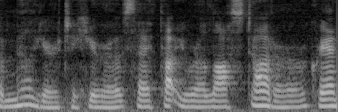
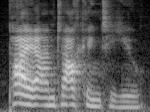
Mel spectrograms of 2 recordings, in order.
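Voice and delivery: much louder, sharp demand; angry demand; 3 semitones higher, 13 dB louder than usual. A narrator's reading. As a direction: make the ship answer you now. Angry owner demands an answer.

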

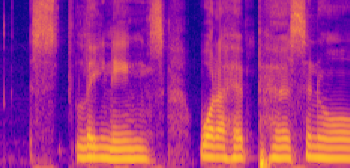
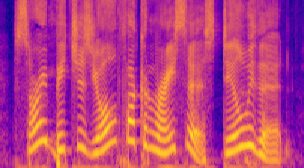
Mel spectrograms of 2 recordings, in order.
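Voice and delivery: defiant call-out; 7 semitones higher than usual. Retold or imitated. Voicing a defiant confrontation.

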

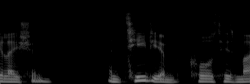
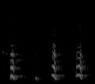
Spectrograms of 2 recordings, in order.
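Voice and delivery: high breathy giggle; 6 dB quieter than usual. Real, not acted. Laughs at own performance.

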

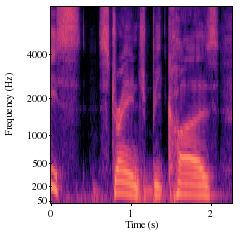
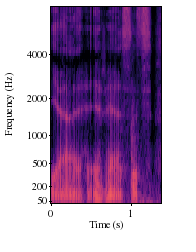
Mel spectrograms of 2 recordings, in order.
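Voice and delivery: quiet whispered agreement; a breathy hush to the director; hushed reply; 9 semitones lower, 13 dB quieter than usual. Retold or imitated. Whispering back to the funeral director, hushed.

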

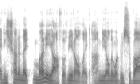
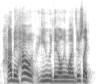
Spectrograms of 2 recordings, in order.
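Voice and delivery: raised-pitch disbelieving accusation; imitating an incredulous accuser; incredulous challenge; 7 semitones higher, 4 dB louder than usual. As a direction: question them in mock disbelief. Acts out suspicious people's challenge.

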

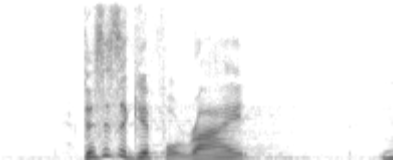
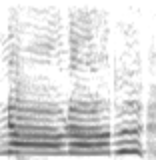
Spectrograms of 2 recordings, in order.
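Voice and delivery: high, loud cry of no, no; pleading shout to stop the kid; mock alarm; 4 dB louder than usual. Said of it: "And we're all like".

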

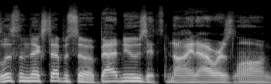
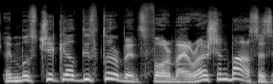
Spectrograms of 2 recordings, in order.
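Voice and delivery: put-on Russian henchman accent; 5 semitones higher than usual. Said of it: "you're like".

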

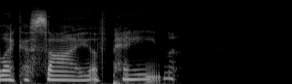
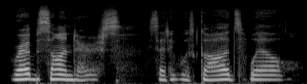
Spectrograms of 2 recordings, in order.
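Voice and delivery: usual speaking voice

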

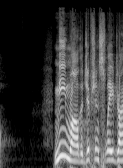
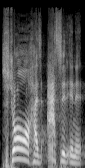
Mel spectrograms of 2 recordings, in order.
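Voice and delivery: normal talking voice

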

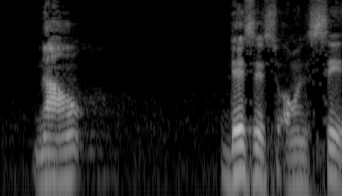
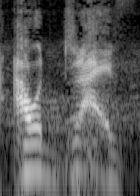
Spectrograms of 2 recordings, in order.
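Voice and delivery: mock bold shout; 11 dB louder than usual. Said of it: "It doesn't matter".

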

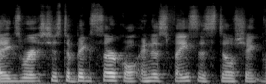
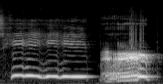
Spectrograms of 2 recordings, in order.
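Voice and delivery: high mock giggle into a burp; 13 semitones higher, 8 dB louder, slower than usual. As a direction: giggle high, then fake a loud burp. Imitating Luffy giggling, then burping.

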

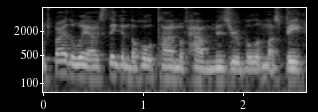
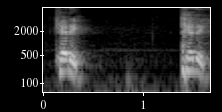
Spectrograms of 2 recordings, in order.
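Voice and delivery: loud, higher calls of a name, slurred; Morgan Freeman impression; 8 semitones higher, 9 dB louder than usual. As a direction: call out the name loudly as the film character. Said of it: "Morgan Freeman's like".

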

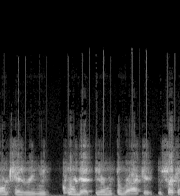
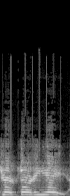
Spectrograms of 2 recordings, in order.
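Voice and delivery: imitating Cornette; 10 semitones higher, slower than usual. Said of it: "He said".

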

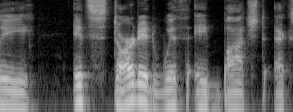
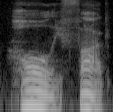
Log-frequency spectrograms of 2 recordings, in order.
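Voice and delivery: stunned; 7 dB quieter, slower than usual. Retold or imitated. Stunned reaction to friend giving up.

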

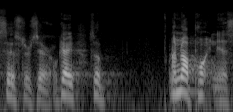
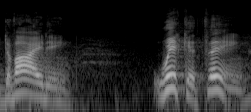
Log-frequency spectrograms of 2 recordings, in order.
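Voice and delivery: ordinary talk

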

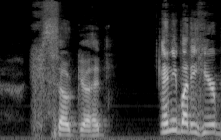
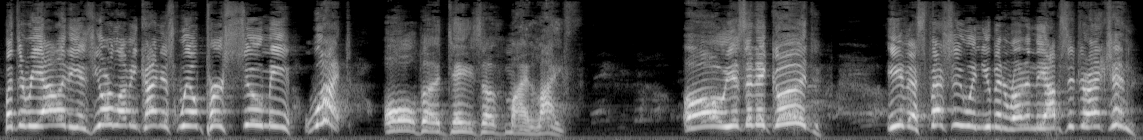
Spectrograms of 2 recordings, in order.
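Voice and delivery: louder, higher, shouting preacher; full-force preaching; 7 semitones higher, 4 dB louder than usual. Acted. Pastor shouts the psalm's promise to the congregation. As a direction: preach it out to the room.

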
